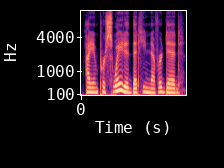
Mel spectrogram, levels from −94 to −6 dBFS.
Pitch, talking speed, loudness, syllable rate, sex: 180 Hz, 200 wpm, -15 LUFS, 5.2 syllables/s, female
